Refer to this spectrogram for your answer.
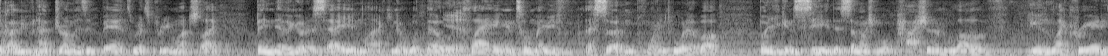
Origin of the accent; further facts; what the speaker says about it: North Queensland, Australia; moved away as an adult; also born or lived in Townsville; now in Brisbane, Australia; I'm from North Queensland, so country's ingrained in me from a kid.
